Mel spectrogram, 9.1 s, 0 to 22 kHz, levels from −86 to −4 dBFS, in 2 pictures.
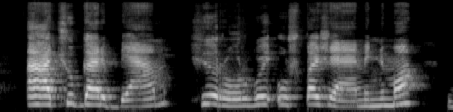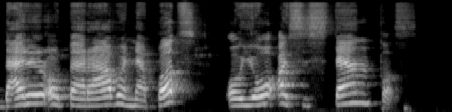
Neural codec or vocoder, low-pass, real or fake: vocoder, 44.1 kHz, 128 mel bands, Pupu-Vocoder; 19.8 kHz; fake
